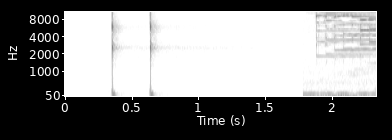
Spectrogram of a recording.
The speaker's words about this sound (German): Die Fee kicherte und schnippte mit den Fingern.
